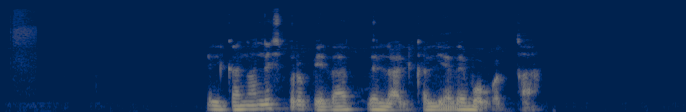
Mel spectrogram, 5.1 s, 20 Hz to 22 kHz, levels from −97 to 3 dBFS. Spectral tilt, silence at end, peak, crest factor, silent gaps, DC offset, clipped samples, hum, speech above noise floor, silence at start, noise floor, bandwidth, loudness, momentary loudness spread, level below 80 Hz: -8 dB/octave; 1.1 s; -26 dBFS; 18 dB; none; under 0.1%; under 0.1%; none; over 49 dB; 1.55 s; under -90 dBFS; 13 kHz; -41 LUFS; 14 LU; -76 dBFS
